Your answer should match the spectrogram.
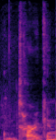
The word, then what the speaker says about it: Turrican: I'm not sure that is it Turrican. It's pronounced.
